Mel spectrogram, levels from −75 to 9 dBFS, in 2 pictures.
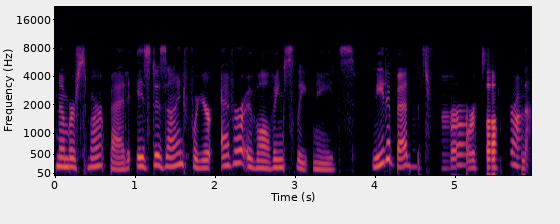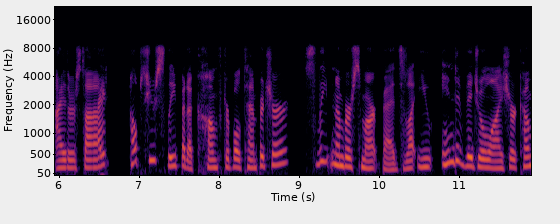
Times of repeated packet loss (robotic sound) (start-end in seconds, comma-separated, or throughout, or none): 4.41-6.90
